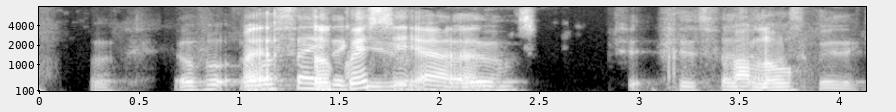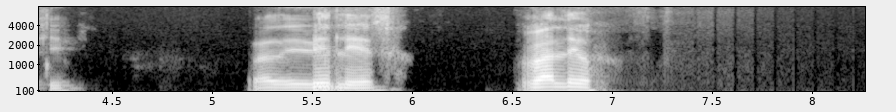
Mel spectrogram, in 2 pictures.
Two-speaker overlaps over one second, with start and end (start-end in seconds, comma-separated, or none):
1.0-2.5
